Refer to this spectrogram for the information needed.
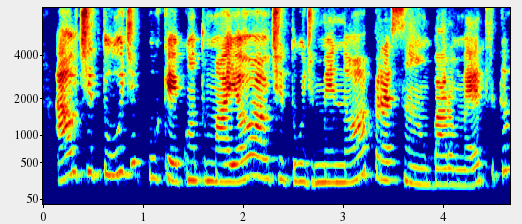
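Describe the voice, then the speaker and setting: A woman's raised, projected voice, high-pitched, with a bright, sharp tone and lively intonation. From northeastern Brazil, São Luís. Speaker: health professional giving a talk. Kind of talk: lecture. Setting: live stream. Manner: fast.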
